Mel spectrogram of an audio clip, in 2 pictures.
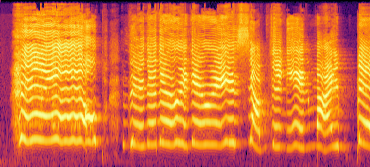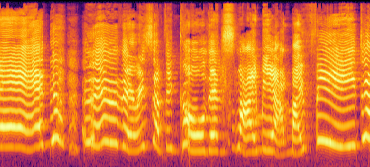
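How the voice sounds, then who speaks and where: A put-on character voice shouts at an extremely high pitch. The pace is very slow, with long, frequent pauses. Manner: screaming, panicked.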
